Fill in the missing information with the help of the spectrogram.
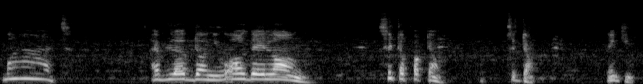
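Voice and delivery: high, exasperated scold at a pet; mock-stern pet scolding; scolding the cat. Real, not acted. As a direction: tell the cat off, half fond.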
